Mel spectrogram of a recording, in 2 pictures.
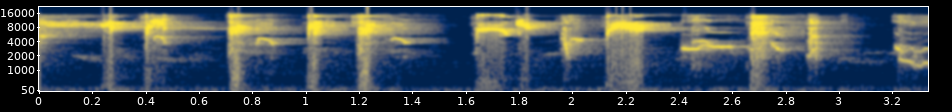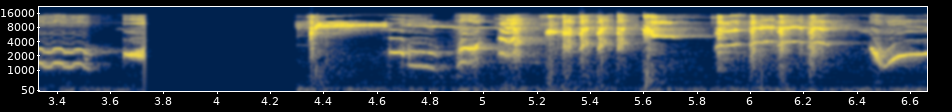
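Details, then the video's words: Varied rolling song of an orange-headed thrush, played to stir reluctant birds to sing: fast bursts of shrill chirps and piercing whistles alternating with lower harmonic warbled notes, one brief silent gap midway. "PANCINGAN SUARA ANIS KEMBANG GACOR NGEROLL"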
